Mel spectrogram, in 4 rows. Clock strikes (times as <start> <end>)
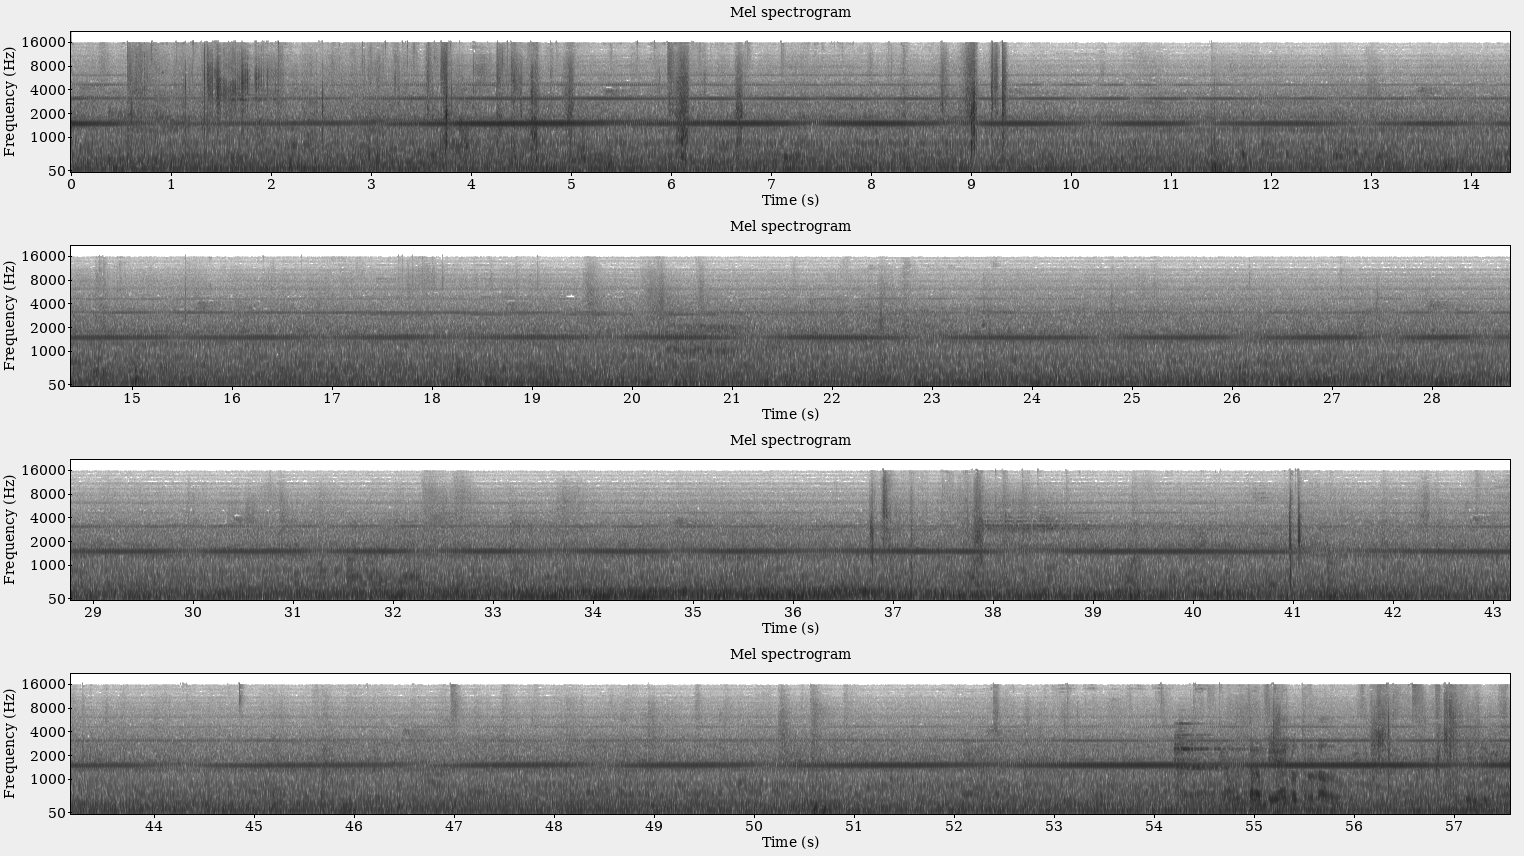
53.7 57.5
